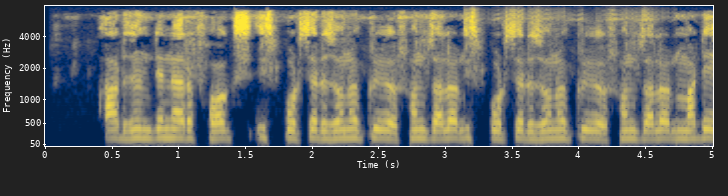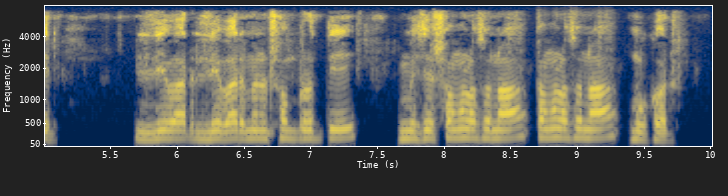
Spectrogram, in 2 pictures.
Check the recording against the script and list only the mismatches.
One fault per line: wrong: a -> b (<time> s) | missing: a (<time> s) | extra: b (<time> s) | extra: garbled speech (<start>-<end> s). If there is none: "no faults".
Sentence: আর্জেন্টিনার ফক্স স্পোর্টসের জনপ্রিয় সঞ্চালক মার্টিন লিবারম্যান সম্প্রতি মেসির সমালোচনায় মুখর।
extra: স্পোর্টসের জনপ্রিয় সঞ্চালক (3.2 s)
extra: সমালোচনায় (8.7 s)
